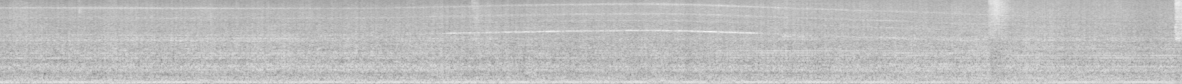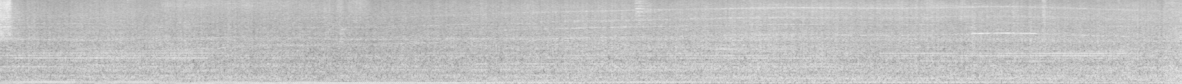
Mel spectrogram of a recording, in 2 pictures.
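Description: NJ Transit diesel locomotive hauling a passenger train out of the yard: a steady low engine drone with rolling-train noise. A high wheel squeal rises and falls twice, and two sharp clicks come about halfway through.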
